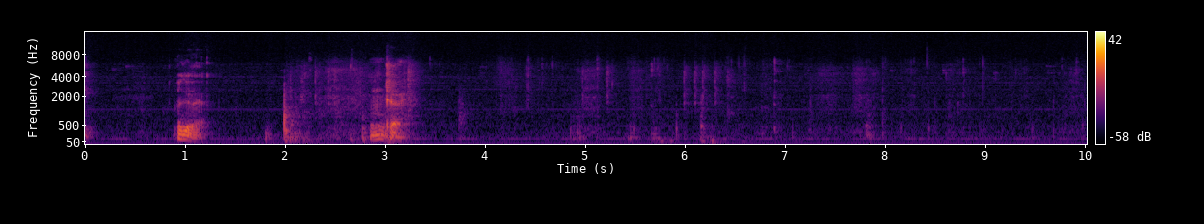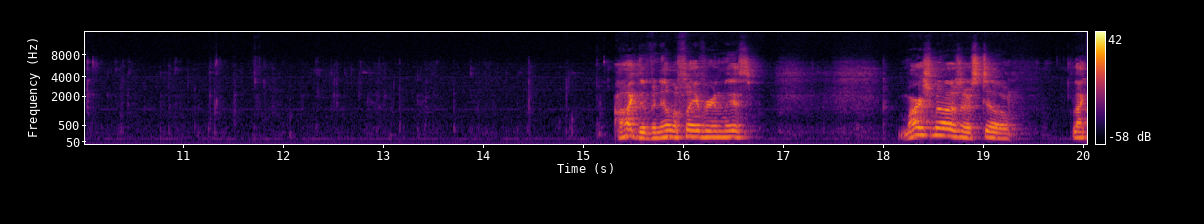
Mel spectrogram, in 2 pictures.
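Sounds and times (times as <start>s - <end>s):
soft chewing: 0.2s - 15.4s, 19.4s - 20.0s.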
